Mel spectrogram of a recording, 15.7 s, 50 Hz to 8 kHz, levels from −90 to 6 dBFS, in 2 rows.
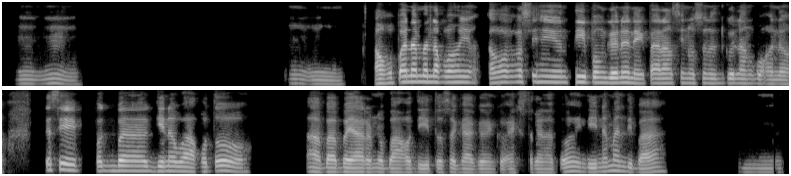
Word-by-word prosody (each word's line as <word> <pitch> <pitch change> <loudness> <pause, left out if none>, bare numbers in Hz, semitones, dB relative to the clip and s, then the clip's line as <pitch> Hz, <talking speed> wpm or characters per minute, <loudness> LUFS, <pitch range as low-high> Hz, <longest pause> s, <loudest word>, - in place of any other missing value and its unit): Mm. 145 -1 -11 2.1
Mm. 135 -4 -11 0.3
Ako 155 +3 +1
pa 200 - +7
naman 210 0 +6
ako 195 0 +1 0.2
yung 195 -1 -1
ako 195 +4 -1
kasi 200 +1 -2 0.2
yung 195 - -1
tipong 185 -3 +3
ganun, 175 +1 +5
eh, 155 - 0
parang 160 +1 +2
sinusunod 165 -1 -5
ko 160 - 0
lang 155 -1 -4
kung 145 -1 -3
ano. 140 -1 -4 0.4
Kasi, 200 -4 +3 0.2
"'Pag 165 +1 0
ba 175 -1 +4
ginawa 160 -2 +2
ko - - -1
'to, 180 +1 +3 0.8
ah, 140 -2 0
babayaran 135 -1 +3
mo 130 - -3
ba 130 -1 -1
ako 130 - -1
dito 125 0 -5
sa - - -5
gagawin 125 0 -4
kong 120 - -7
extra 125 - -9
na 120 -1 -7
'to, 145 +3 -2
hindi 140 -3 -3
naman, 160 +3 -4
'di 140 - -4
ba?" 130 +4 -2 0.8
Mm. 130 0 -13
155 Hz, 160 wpm, -23 LUFS, 135-175 Hz, 2.1 s, pa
